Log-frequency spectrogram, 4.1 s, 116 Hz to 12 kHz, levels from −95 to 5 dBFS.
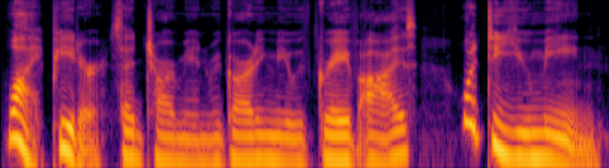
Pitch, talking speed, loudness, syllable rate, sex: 155 Hz, 190 wpm, -20 LUFS, 4.9 syllables/s, female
